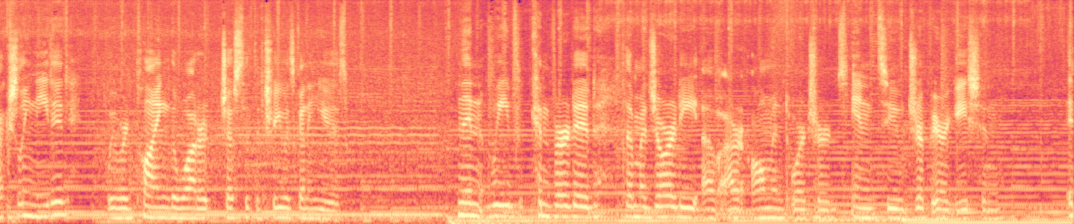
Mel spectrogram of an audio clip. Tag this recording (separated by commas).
Music, Speech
